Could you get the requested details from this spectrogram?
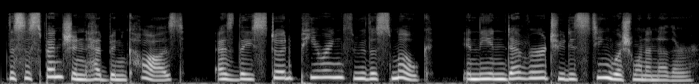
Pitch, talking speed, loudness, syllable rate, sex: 250 Hz, 165 wpm, -15 LUFS, 4.9 syllables/s, female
